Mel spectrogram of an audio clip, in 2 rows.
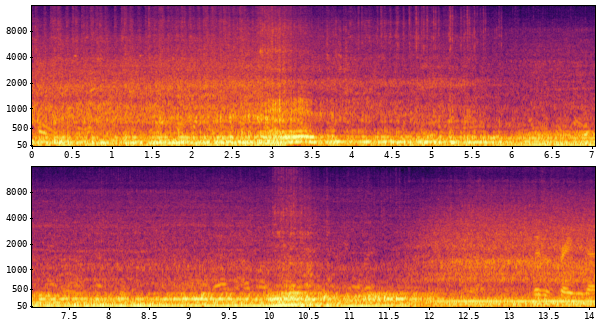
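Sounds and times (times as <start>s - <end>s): another car engine: 0.0s - 14.0s
car engine rumbling: 0.0s - 14.0s.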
